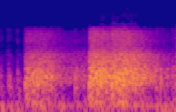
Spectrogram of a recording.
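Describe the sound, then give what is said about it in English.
Loud gunfire erupts in two sharp bursts, the second one harder, each trailing into a dense, crackling rattle of shots with no voices heard. “Shoot it out. Shoot him. Missed him. Fire again.”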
